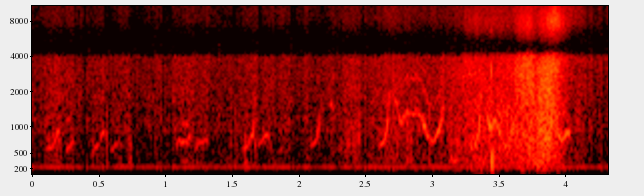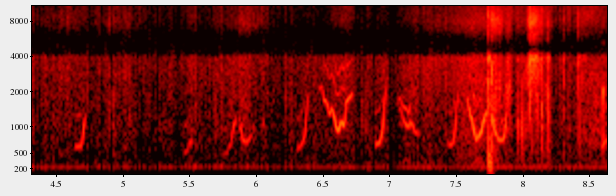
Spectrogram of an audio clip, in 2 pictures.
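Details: Pet guinea pig giving a string of short, looping squeaks that rise and fall, about a dozen through the clip, over a steady low hum and a couple of brief knocks.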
